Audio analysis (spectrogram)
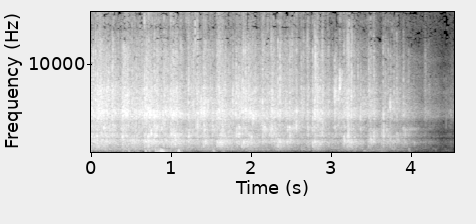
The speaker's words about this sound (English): So Busby, where's Busby? Come on up here. Give Busby a big hand. Big round of applause.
